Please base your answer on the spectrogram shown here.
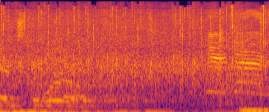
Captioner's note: applause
